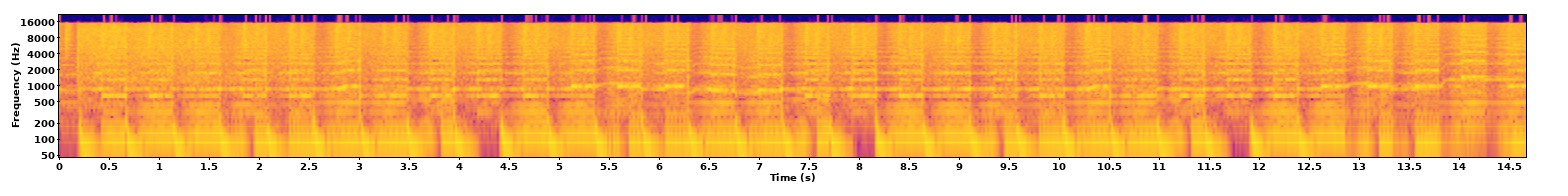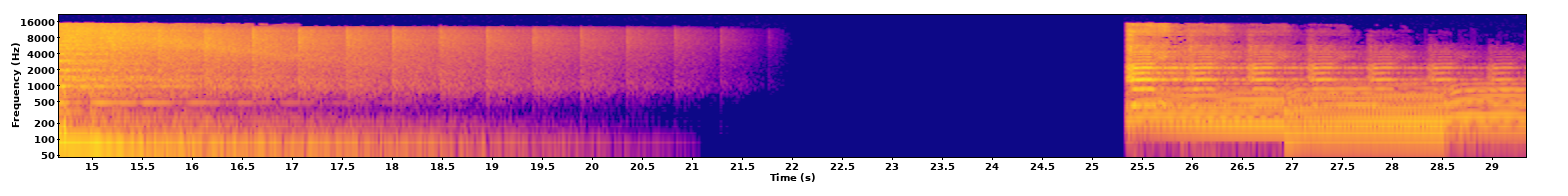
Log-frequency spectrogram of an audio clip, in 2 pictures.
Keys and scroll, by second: 2.5 space, 3.7 ctrl+-, 8.3 space, 18.6 space, 20.9 space, 25.6 space, 28.9 space.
